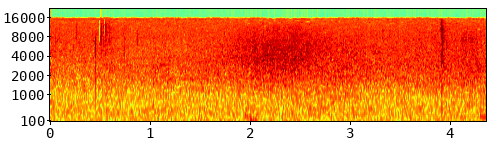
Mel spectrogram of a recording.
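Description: Steady rushing noise of a small creek flowing, with a short thump about two seconds in.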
